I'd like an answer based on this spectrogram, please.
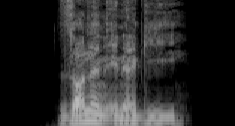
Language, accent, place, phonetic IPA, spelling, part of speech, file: German, Germany, Berlin, [ˈzɔnənʔenɛʁˌɡiː], Sonnenenergie, noun, De-Sonnenenergie.ogg
- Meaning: solar energy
